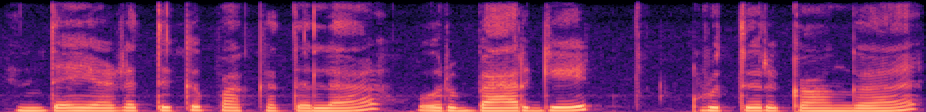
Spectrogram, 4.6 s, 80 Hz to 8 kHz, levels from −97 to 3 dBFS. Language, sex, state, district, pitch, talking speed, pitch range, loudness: Tamil, female, Tamil Nadu, Nilgiris, 210 Hz, 80 wpm, 200-220 Hz, -13 LUFS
